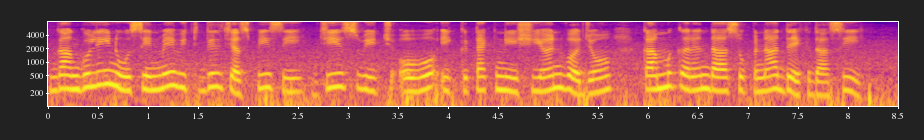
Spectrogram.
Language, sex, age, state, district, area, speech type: Punjabi, female, 18-30, Punjab, Mohali, urban, read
